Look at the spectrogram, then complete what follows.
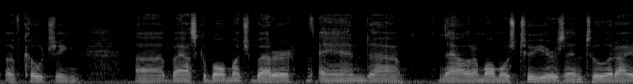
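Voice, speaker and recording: A middle-aged man with a lowish voice speaks as a coach being interviewed. He gives explanatory, conversational answers in the manner of a guest on a sports show.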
